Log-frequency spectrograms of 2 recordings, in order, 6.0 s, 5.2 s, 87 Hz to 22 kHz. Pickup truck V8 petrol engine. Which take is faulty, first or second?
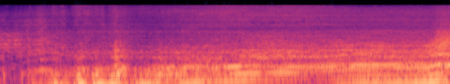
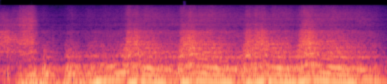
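first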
